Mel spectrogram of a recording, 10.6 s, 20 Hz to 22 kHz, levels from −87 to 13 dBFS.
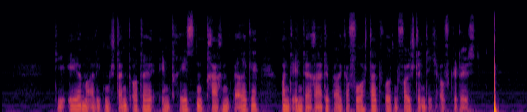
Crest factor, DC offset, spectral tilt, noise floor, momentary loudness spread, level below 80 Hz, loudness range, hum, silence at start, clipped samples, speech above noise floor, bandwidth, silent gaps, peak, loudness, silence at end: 32 dB; under 0.1%; -7 dB/octave; -69 dBFS; 10 LU; -42 dBFS; 7 LU; none; 1.15 s; under 0.1%; 33 dB; 13.5 kHz; none; -2 dBFS; -34 LUFS; 0.6 s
